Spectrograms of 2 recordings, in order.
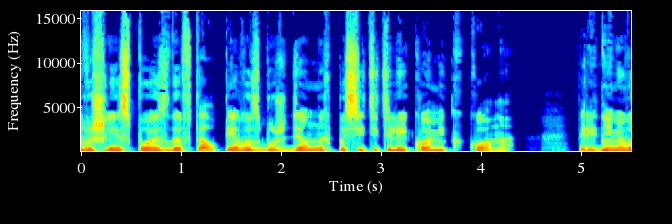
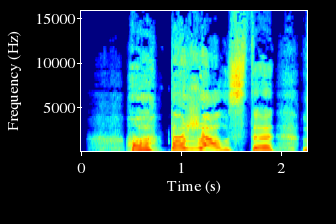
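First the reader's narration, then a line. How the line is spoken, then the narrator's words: Agitated mother's shriek. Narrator (Russian): взвизгнула взволнованная мать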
